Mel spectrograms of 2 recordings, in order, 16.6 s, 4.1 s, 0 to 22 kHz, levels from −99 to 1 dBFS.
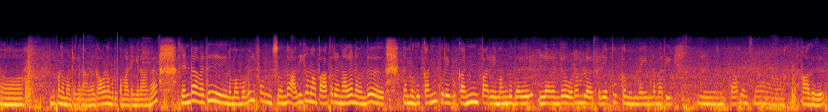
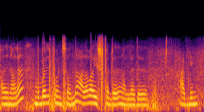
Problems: constant background noise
